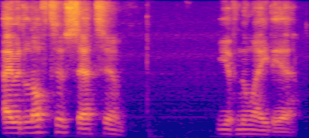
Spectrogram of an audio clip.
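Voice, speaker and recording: Very low-voiced man, casual and emphatic. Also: lively intonation, normal speed. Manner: emphatic, mildly sweary, repeats words for emphasis. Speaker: interview guest, writer. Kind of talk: casual, opinionated interview talk.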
